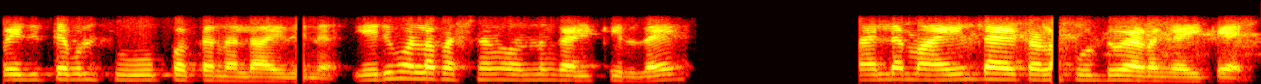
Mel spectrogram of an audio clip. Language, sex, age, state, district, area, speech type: Malayalam, female, 30-45, Kerala, Idukki, rural, conversation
